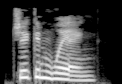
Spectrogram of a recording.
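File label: "chicken wing", British English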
